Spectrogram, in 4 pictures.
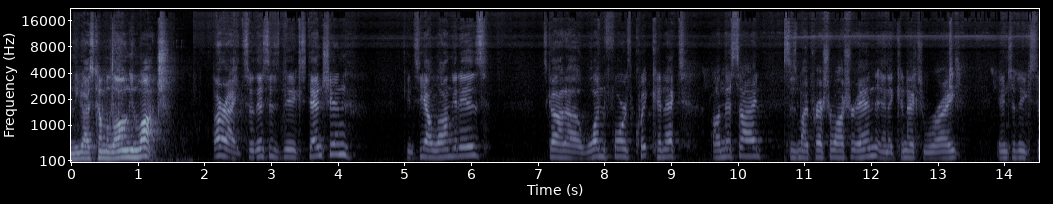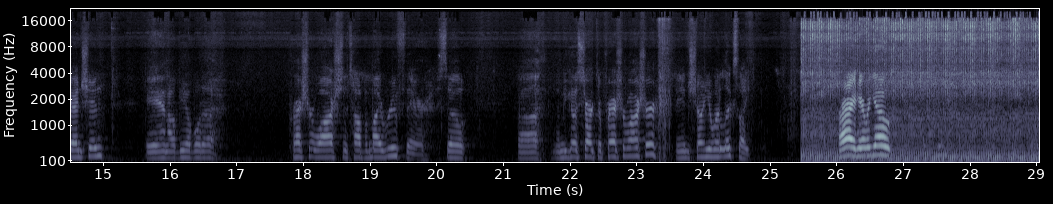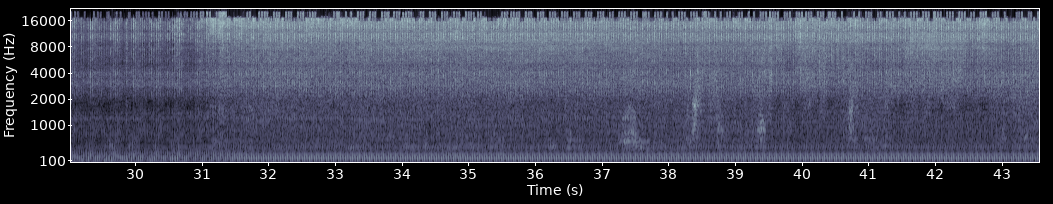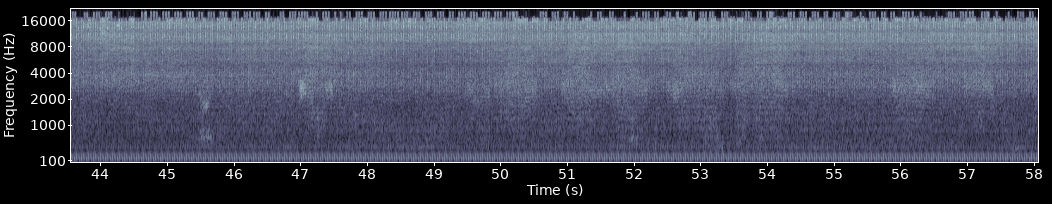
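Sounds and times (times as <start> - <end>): pressure washer engine running: 25.5 - 58.0.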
